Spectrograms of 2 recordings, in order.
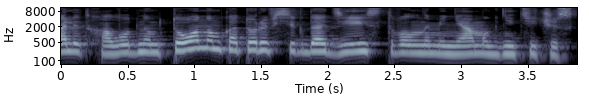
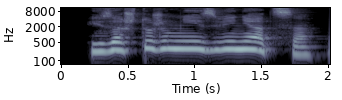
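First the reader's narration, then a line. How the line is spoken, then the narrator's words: Tired sigh. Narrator (Russian): Устало вздыхаю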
